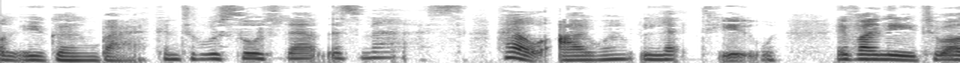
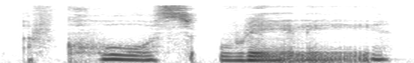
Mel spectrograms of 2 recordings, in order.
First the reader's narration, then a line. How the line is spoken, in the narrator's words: he replied quietly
